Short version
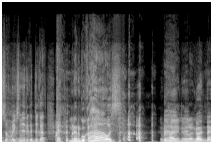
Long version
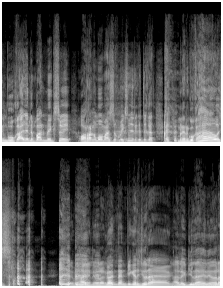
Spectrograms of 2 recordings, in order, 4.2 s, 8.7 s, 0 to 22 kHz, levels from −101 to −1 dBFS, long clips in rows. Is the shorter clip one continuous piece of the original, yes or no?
no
